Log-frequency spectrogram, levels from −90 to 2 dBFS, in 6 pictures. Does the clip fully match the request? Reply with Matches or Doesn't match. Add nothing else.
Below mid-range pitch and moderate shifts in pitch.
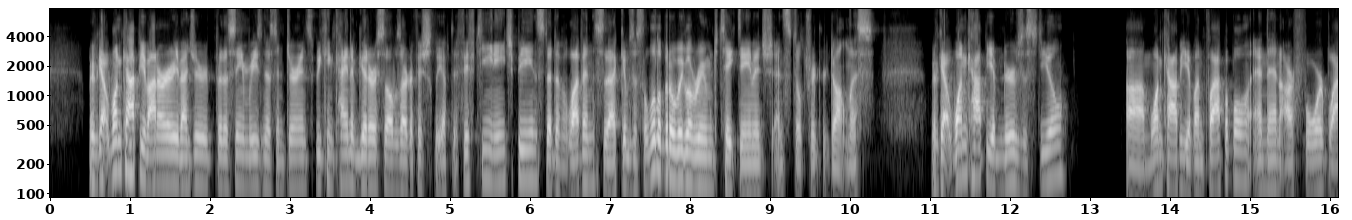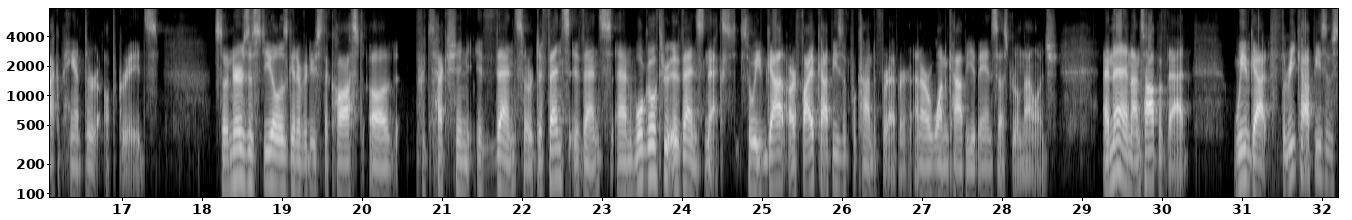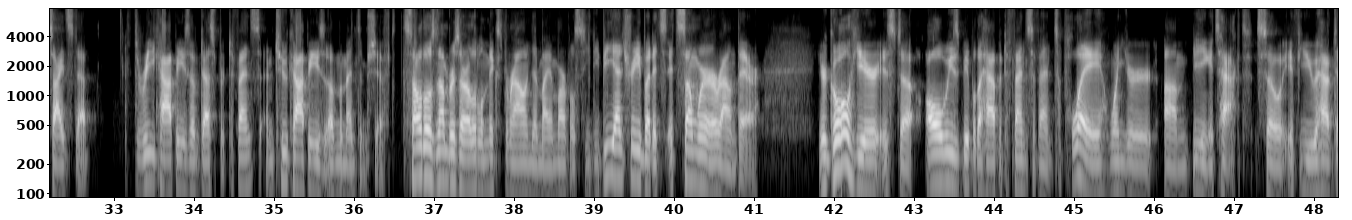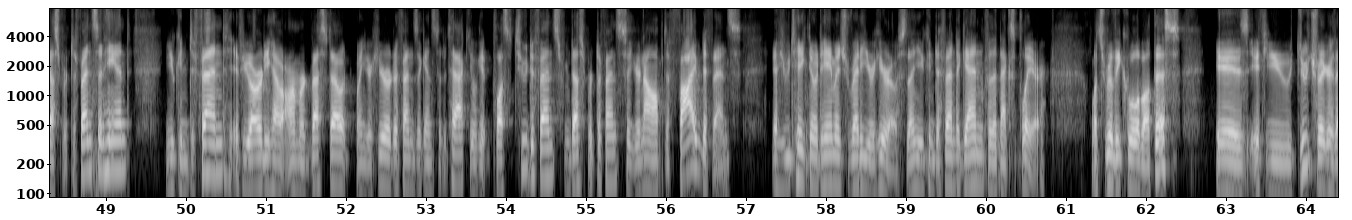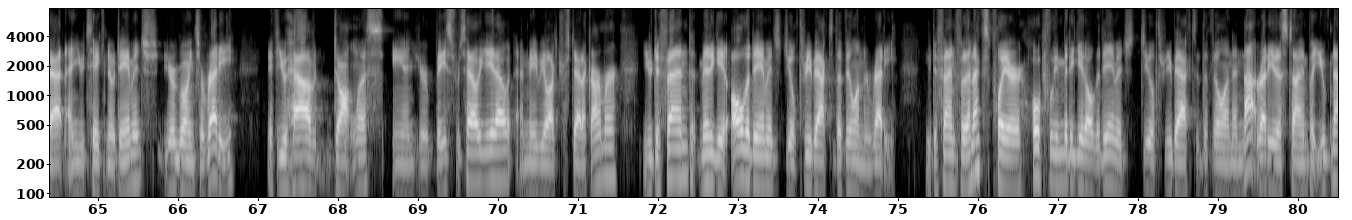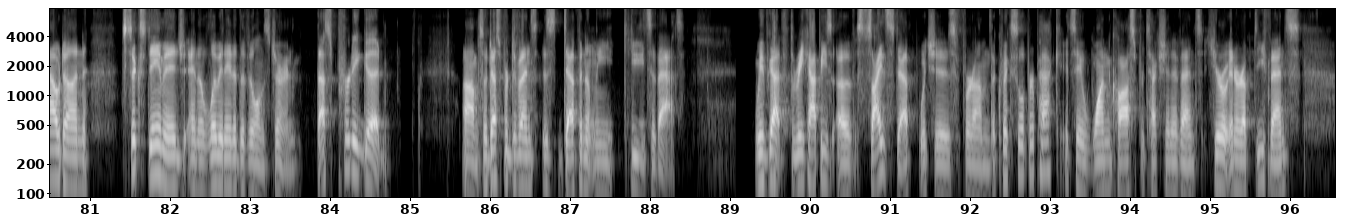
Matches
